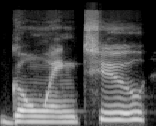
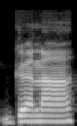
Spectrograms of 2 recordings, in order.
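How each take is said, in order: First: Both words are said fully and separately. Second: The words are merged into one reduced word. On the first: The speaker calls it wrong. "we don't say going to" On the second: The speaker calls it right. "we say gonna in natural speech"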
